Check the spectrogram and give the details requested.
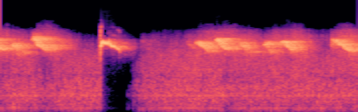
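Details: Oriental white-eye kept as a caged songbird in rainy weather: buzzy high warbles broken by one sharp sliding chirp, then further rising and falling trilled phrases, low hum underneath.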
